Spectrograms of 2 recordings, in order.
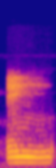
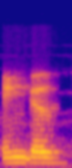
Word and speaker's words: Ingwaz: It can be said as Ing or Ingas or Ingwaz. So different people pronounce ones differently, and that's okay. Nobody's wrong.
